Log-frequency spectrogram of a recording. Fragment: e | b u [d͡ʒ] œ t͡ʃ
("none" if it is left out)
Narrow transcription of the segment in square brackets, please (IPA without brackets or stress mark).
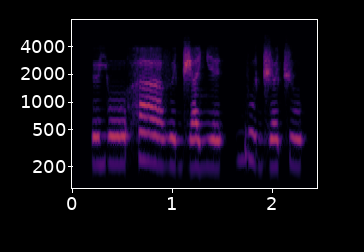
d͡ʒ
